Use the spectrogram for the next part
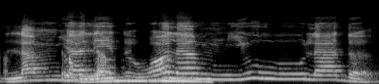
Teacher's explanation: يولد এখানেও ইজহারে সাফাবি আছে, আর এখানে কি আছে, ওয়াও সাকিনের ডান দিকে পেশ হলে ওয়াও মাদ্দা হয়, ওয়াও মাদ্দাকে এক আলিফ টান দিয়ে পড়তে হয়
